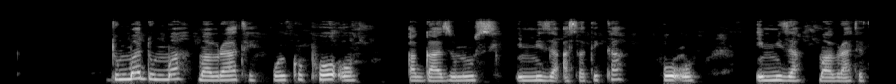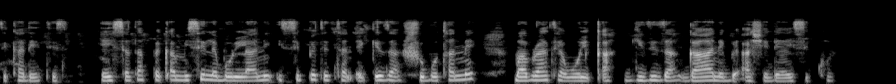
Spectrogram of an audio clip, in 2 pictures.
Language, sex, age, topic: Gamo, female, 18-24, government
